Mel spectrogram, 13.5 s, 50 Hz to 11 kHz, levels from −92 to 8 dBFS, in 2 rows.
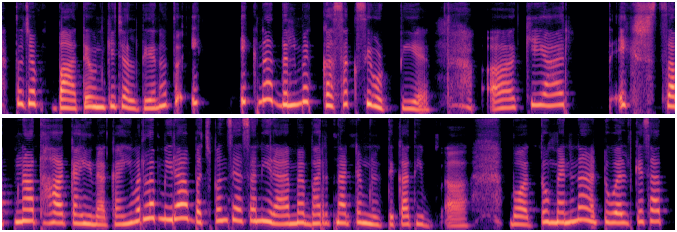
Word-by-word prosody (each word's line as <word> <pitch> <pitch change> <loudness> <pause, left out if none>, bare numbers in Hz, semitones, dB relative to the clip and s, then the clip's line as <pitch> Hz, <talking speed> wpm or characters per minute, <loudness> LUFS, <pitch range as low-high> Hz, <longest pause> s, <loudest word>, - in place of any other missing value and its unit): तो 360 - +3
जब 355 -1 +1 0.2
बातें 240 +2 +3
उनकी 265 0 +4
चलती 230 -5 -2
है 230 - +1
ना 290 +4 +2
तो - - -2
एक 395 0 -3 0.4
एक 425 -1 -2
ना 475 +1 +3
दिल 330 -1 +6
में 420 - +4 0.2
कसक 315 +3 0
सी 360 - +3
उठती 235 -6 -1
है। 200 - -4 0.6
अ, 240 +4 -1
कि 330 - -1
यार 320 +1 -1 0.5
एक 330 - -1
श - - -5
सपना 295 +3 +3
था 270 +1 +2
कहीं 255 -2 +2
न 225 -1 -1
कहीं 235 +2 0
मतलब 390 +7 +3
मेरा 390 +2 +5
बचपन 330 +4 -1
से 350 0 -1
ऐसा 330 0 -1
नहीं 320 -2 +4
रहा 245 -2 0
है। 245 - +1
मैं 265 +1 +1
भरतनाट्यम 260 +2 -1
नृतिका 220 +1 -4
थी 235 - -4 0.2
अ, 95 +1 -7 0.4
बहुत। 220 -3 -2
तो 300 - +2
मैंने 285 +1 +3
ना 345 -1 0
12th 280 -2 -1
के 305 - -3
साथ 310 +1 -2
280 Hz, 210 wpm, -18 LUFS, 245-330 Hz, 0.6 s, दिल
